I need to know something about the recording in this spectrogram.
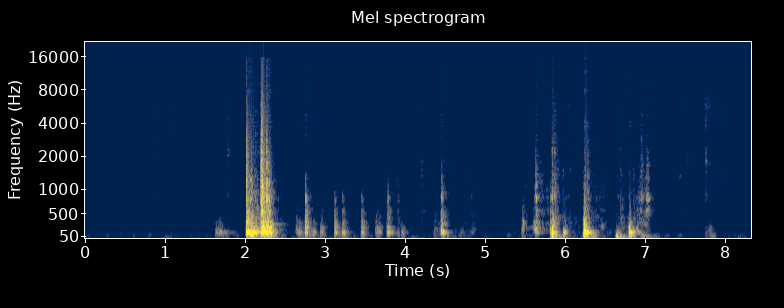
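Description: Knocks and thunks of craft items being handled and set down on a tabletop. The loudest clatter comes about two seconds in, followed by a string of lighter knocks, and another run of knocks starts at about five and a half seconds.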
